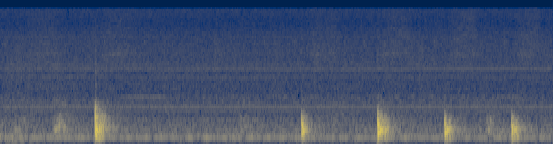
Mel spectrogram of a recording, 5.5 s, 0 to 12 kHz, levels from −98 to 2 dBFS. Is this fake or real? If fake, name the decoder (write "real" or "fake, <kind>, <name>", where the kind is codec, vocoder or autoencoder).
real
